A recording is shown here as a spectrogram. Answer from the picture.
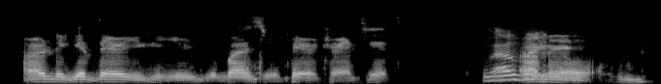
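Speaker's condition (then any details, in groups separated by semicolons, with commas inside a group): Cerebral palsy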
